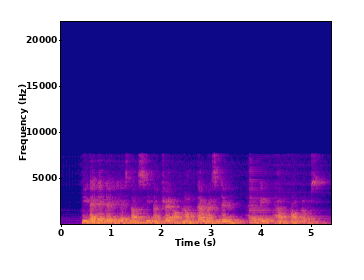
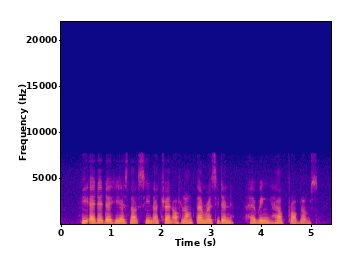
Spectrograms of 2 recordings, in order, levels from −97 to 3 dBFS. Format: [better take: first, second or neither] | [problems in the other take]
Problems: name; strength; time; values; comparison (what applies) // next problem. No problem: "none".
second | noise reduction (neural separator model SepFormer DNS4)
